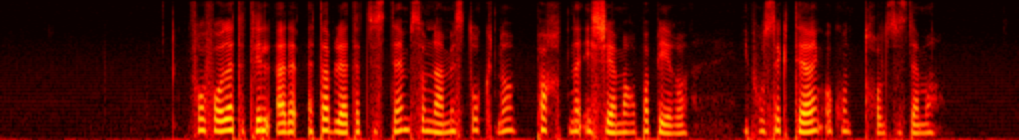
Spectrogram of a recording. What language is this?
Norwegian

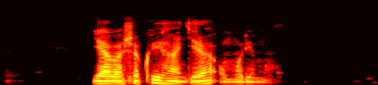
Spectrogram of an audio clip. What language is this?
Kinyarwanda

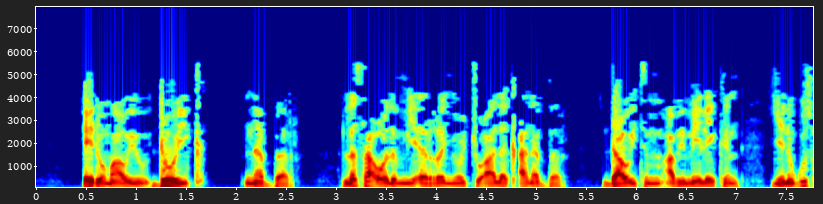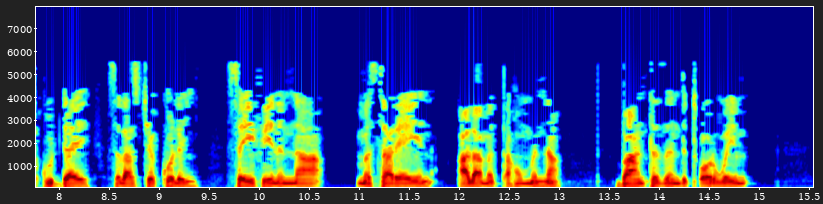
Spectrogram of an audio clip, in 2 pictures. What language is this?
Amharic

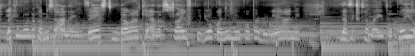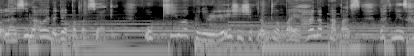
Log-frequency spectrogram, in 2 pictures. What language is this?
Swahili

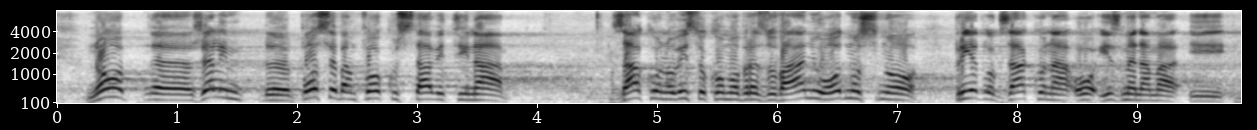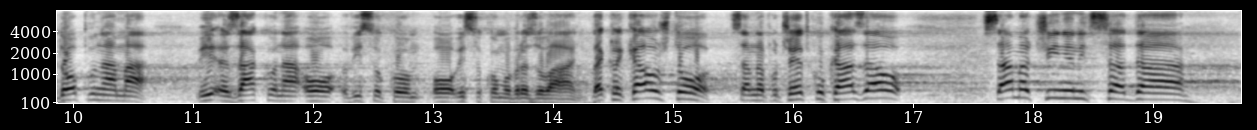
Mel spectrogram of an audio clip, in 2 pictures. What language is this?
Serbian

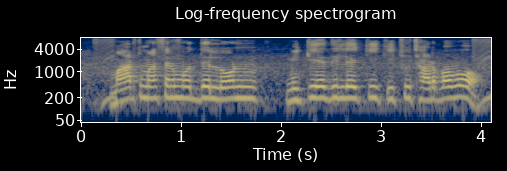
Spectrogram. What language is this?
Bangla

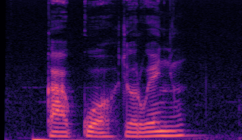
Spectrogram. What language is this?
Kalenjin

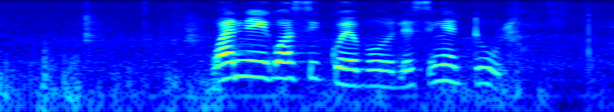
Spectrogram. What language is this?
Swati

